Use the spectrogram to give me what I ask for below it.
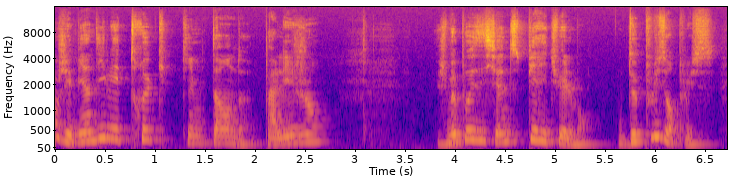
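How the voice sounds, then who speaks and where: A woman's voice: lowish voice, dark tone. A woman reading her own blog article aloud as humorous personal narration, with wry, self-mocking asides.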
